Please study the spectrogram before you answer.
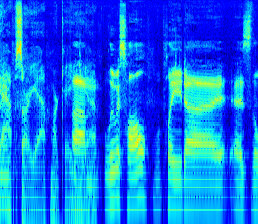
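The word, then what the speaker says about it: Guéhi: I think Kyle Walker started at center back, flanking Mark Gahey. I think is how you say his last name. Yeah, sorry, Mark Gahey.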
